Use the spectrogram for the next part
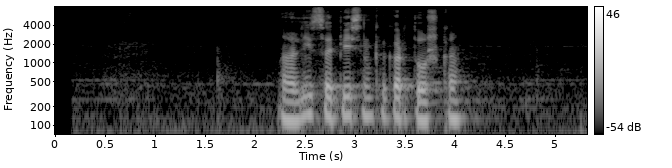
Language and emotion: Russian, neutral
